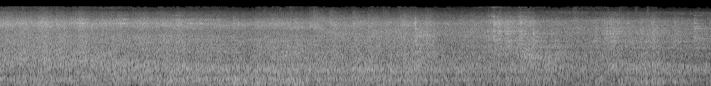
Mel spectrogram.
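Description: Train running on the rails: a steady rumbling, rushing noise with no clear breaks.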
